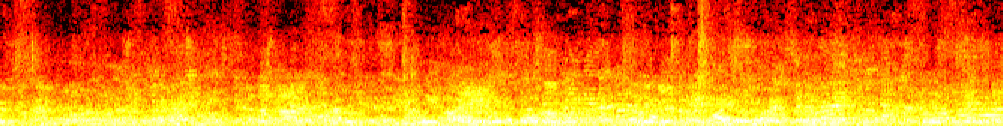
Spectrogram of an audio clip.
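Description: Steady chatter of many people talking at once, no single voice standing out.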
